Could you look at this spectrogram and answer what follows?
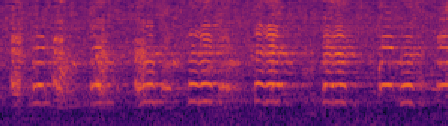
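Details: Short burst of American flamingo honking: clipped nasal two-part notes repeated a little over twice per second, with other flock members calling behind.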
